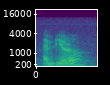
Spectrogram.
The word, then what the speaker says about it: Nburu: Mr., how do you pronounce the name, N-B-U-R-U? Nburu? Nburu, Your Honor.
